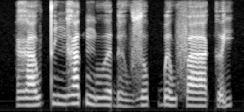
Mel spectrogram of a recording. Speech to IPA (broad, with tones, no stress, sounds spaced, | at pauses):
ɣ a˨˦ w t̪ i˧ ŋ ɣ a˦˥ t̚ ŋ u˧ ə̯ ɗ ə̤˨˩ w z o˦˥ p̚ ɓ ə˧ w f aː˧ k ə̰˧˥ j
